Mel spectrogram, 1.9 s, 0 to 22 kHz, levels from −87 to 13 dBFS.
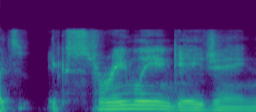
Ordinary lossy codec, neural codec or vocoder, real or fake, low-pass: AAC, 48 kbps; codec, 16 kHz, 16 kbps, FreqCodec, smaller model; fake; 7.2 kHz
